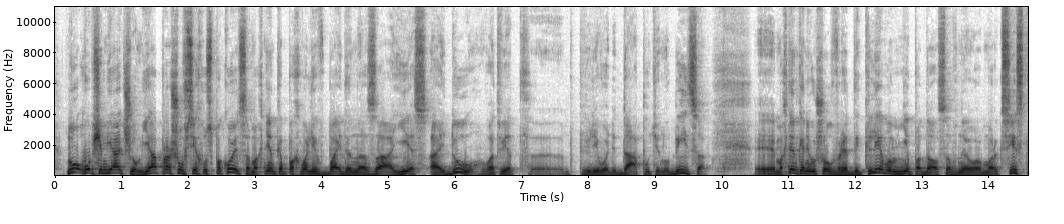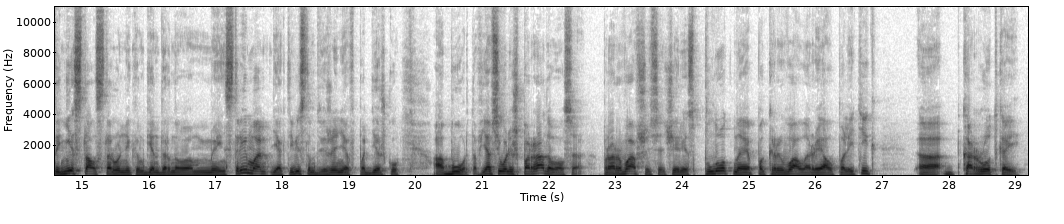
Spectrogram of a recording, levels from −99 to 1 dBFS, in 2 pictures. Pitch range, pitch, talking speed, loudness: 105-150 Hz, 120 Hz, 110 wpm, -14 LUFS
